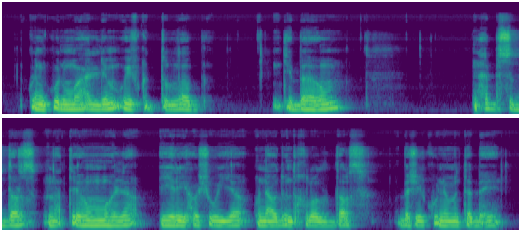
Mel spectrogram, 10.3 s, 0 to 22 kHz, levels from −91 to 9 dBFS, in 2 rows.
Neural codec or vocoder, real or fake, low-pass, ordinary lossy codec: none; real; 14.4 kHz; none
